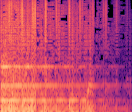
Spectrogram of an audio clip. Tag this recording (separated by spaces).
electronic percussion stab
